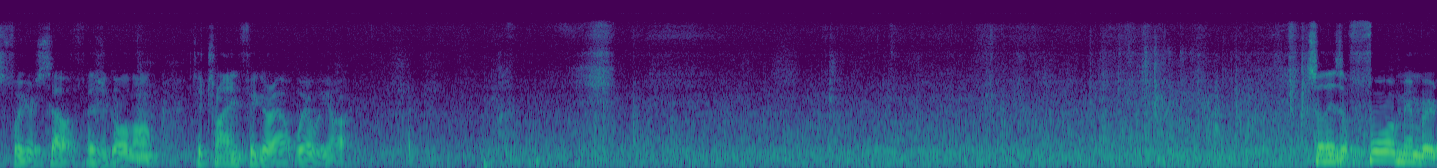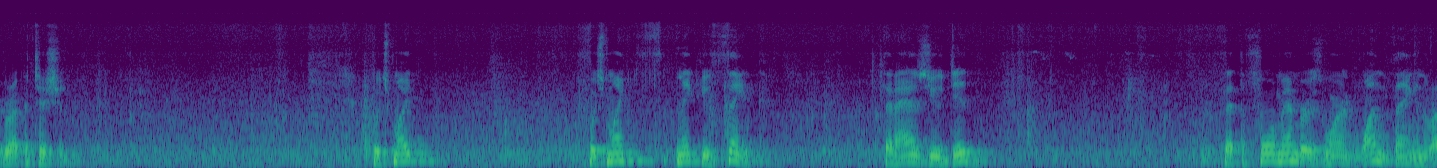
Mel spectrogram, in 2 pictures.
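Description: A middle-aged man speaks calmly and slowly, with long pauses.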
